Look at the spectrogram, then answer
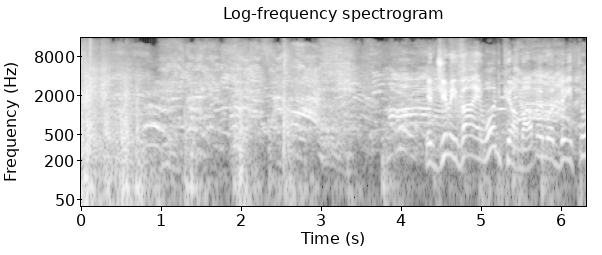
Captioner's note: crowd chatter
